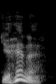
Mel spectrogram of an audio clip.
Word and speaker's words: Johanna: And in Danish, her name was pronounced Johanna. Like a Y at the beginning and then a very sort of shortened, softened Hannah. Johanna.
